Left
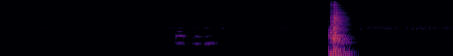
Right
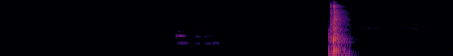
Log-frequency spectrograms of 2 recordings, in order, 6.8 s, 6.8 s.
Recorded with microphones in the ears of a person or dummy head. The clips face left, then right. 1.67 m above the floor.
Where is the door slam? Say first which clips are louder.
Right 3 dB; 35° right (ahead or behind), 1.7 m.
